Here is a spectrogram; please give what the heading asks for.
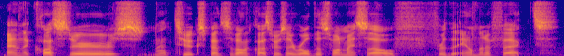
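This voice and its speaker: Guy with a lowish voice doing laid-out game build commentary, offhand, kinda thinking out loud. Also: normal speed. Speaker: streamer showing a game character build. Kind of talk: casual gameplay commentary.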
